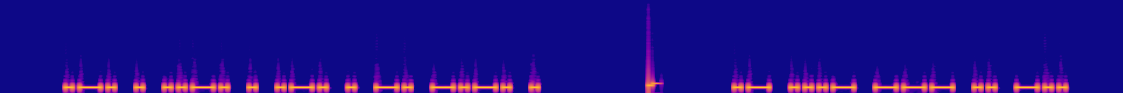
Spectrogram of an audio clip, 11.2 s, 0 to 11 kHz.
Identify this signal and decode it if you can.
Morse code, heard as a keyed tone, about 17 wpm, 700 Hz. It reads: REFERENCE AVOID
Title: Sentences from Top 1200 Words - New Word Drill Alt - 17wpm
